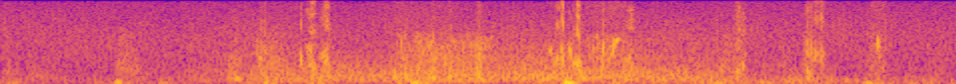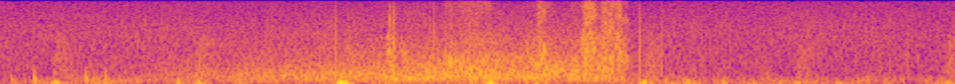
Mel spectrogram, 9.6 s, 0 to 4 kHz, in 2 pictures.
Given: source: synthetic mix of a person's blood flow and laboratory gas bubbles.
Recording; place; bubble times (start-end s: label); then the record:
Doppler ultrasound of blood flow; subclavian vein
1.13-1.22 s: bubbles
1.27-1.68 s: bubbles
1.92-2.46 s: bubbles
2.72-3.19 s: bubbles
3.66-3.73 s: bubbles
4.00-4.12 s: bubbles
4.34-4.42 s: bubbles
6.70-7.26 s: bubbles
7.40-7.58 s: bubbles
7.62-7.92 s: bubbles
From the record:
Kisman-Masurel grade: 222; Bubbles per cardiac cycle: several, 3 to 8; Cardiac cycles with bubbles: 10 to 50%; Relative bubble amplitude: moderate (0.250 to 0.450); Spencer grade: 2 (many but less than half of the cardiac periods contain bubble signals, singularly or in groups); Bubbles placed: anywhere in the cardiac cycle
